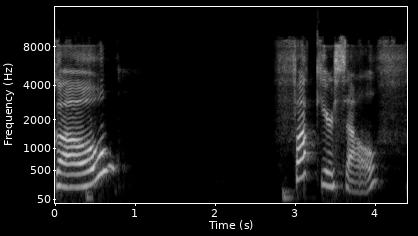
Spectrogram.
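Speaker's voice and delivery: very sweet, very slow, drawn-out go. Insisting on finishing, speaker tells someone off, really nice and really slow. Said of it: "gonna say this really nice and really slow".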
